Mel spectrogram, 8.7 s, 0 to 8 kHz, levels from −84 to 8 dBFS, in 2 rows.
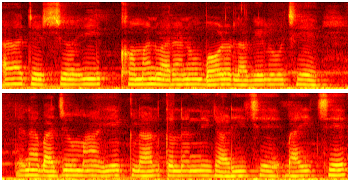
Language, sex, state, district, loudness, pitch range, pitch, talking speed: Gujarati, female, Gujarat, Valsad, -17 LUFS, 160-175 Hz, 170 Hz, 120 wpm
